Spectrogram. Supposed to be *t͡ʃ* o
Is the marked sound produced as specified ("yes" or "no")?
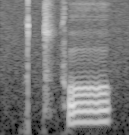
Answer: no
